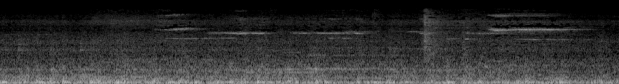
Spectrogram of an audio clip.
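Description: Indian Railways ICF local train coaches rolling past close by: a steady rumble of wheels on rail, with brief high-pitched wheel squeals about two seconds in and again near five seconds, and a single sharp clank a little after four seconds.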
